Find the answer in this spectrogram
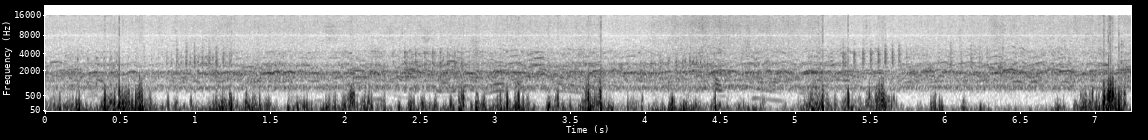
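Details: Wintering snow geese at Bosque del Apache National Wildlife Refuge produce an unbroken clamor of short barking honks from many birds at once, rising in loudness at the close.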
